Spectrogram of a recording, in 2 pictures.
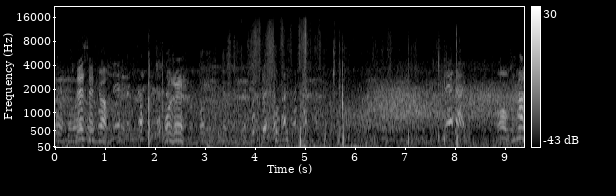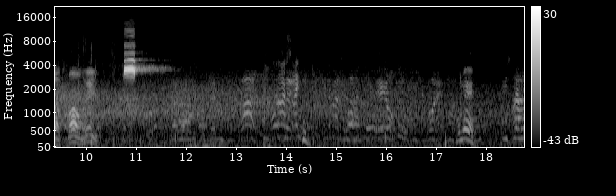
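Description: A short, sharp referee's whistle blast about eleven seconds in, over distant shouting from players on a football pitch. The ball is kicked with a few dull knocks earlier on.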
